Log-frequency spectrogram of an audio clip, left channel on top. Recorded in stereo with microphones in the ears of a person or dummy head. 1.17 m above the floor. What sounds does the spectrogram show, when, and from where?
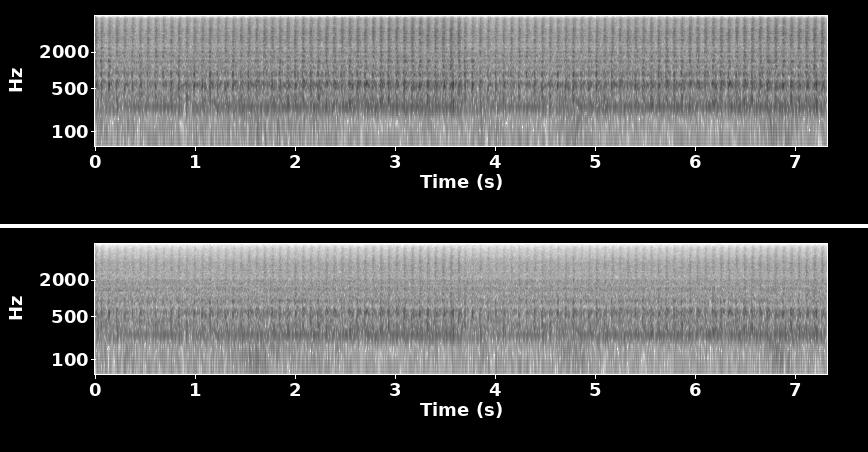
0.0 s a helicopter: 45° left (ahead or behind)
